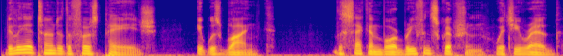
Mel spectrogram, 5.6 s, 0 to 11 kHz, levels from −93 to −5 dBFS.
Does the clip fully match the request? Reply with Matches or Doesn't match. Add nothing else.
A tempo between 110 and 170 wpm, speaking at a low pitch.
Doesn't match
